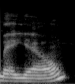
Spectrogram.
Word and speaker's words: Mael: We are joined by the amazing Mael. So if you see his name, that is how you pronounce it.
